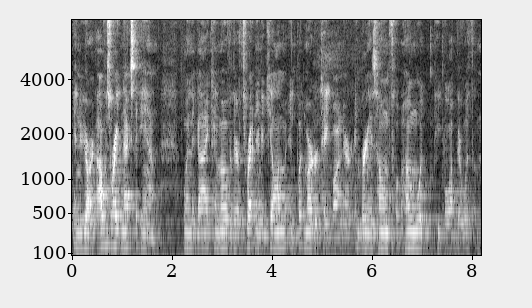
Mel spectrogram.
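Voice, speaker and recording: A man's fairly high voice amid noticeable background noise and audible room echo. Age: 60s. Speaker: resident speaking at public comment. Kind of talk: public comment at council meeting.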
